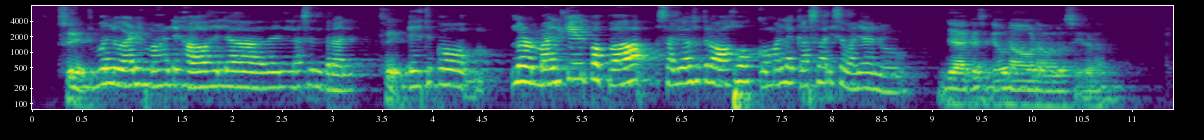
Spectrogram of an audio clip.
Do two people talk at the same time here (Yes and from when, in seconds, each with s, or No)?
No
